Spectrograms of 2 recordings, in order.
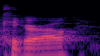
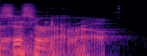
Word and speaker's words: Cicero: I recently learned Kikero. That. And I was thinking, wow, I never knew that. – Well, that's probably how we can't know for sure, that's probably how they pronounced it. – Yeah, as opposed to Cicero.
